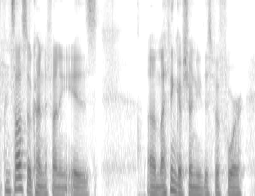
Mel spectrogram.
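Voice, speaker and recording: Low-voiced man, casual rambling synth demo. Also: quick pace, a little mellow, no echo, clean studio sound. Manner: self-deprecating, apologetic, chuckles often; enthusiastic. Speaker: amateur synthesist demonstrating gear. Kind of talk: casual rambling demonstration chat to a friend. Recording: music behind, occasionally overloaded mic. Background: synthesizer tones.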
